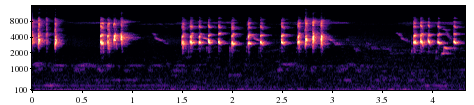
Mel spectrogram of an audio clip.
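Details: Long-tailed shrike singing gacor-style for a clear tutor recording: short bursts of rapid, scratchy, high chattering notes, separated by brief pauses, with a soft low hum underneath.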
